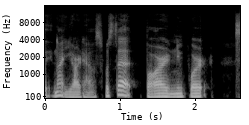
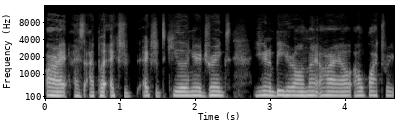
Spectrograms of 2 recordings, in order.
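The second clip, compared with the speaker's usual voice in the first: mock screaming, much higher pitch; 6 semitones higher than usual. Retelling how a woman reacted after seeing a small tip, imitating someone screaming. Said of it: "She starts screaming like".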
